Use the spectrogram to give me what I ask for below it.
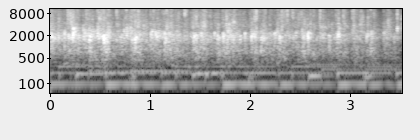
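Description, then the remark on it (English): An audience gives itself a round of applause for attending that night, a dense, loud wash of clapping throughout, with sustained cheering voices and a low hum running underneath. “So give yourselves a round of applause for being here tonight.”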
